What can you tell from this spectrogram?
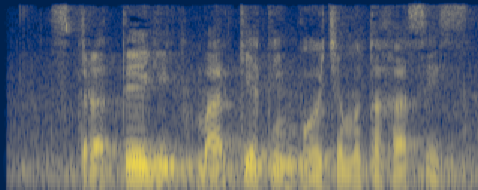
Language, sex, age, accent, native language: Uzbek, male, 18-24, Farg'ona, Uzbek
